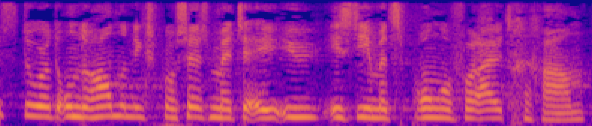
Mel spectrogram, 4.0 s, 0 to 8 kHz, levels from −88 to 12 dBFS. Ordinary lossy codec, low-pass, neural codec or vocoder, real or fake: none; 7.2 kHz; none; real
